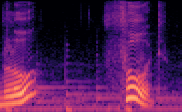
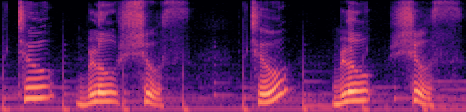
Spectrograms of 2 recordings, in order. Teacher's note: It's the long version of the sound oo. Your lips will be in a rounded position.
